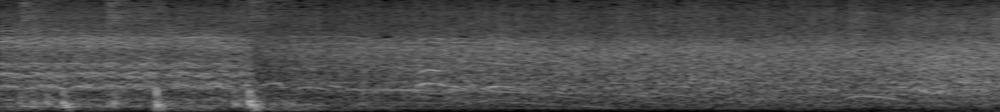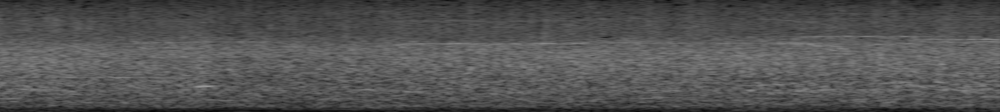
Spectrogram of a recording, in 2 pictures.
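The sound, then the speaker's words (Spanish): A large theatre audience, the stalls almost entirely on their feet for the third time after a third copla, applauds loudly and steadily, a dense continuous wash of clapping that follows a brief burst of music and carries on without pause. “Tercera copla y tercera vez que se levanta el público, el patio de butaca prácticamente al completo de pie.”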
